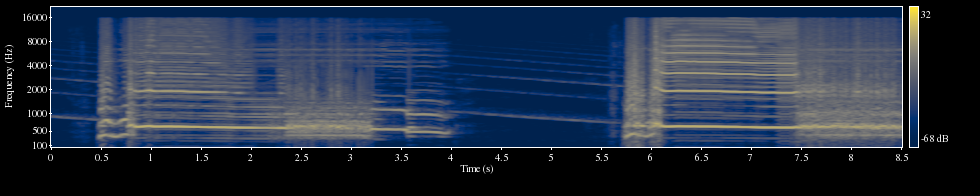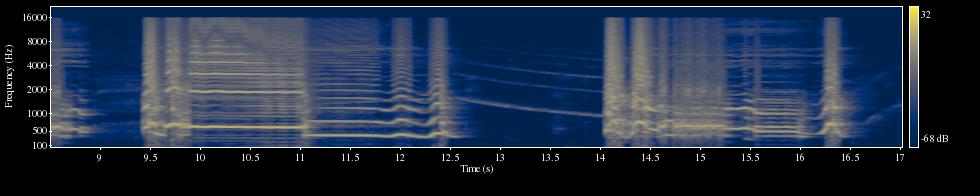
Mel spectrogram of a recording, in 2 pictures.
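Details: German Shepherd puppy howling in response to a police car siren: four long sustained howls of a few seconds each, steady then wavering and breaking at the ends, separated by quiet gaps with a faint falling siren tone.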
